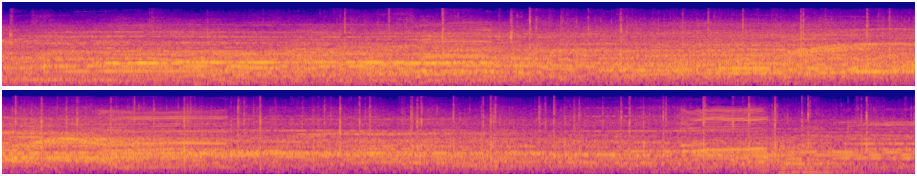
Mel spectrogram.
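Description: Elementary school fifth grade promotion ceremony crowd of children cheering, shouting and whooping with some applause, a loud continuous roar with an adult voice talking underneath.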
